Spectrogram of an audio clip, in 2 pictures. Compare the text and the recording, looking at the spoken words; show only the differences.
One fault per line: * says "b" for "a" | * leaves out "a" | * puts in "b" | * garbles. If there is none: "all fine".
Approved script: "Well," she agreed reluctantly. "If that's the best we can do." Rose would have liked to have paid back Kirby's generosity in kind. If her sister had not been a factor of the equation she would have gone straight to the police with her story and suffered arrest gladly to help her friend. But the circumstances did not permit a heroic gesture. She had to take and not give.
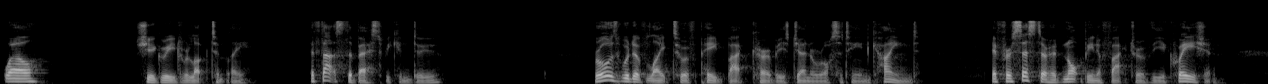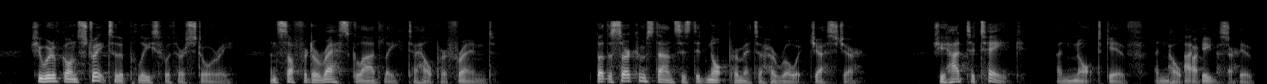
* garbles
